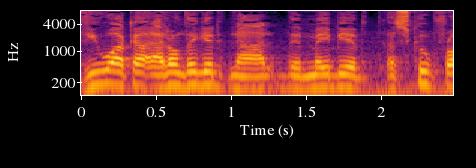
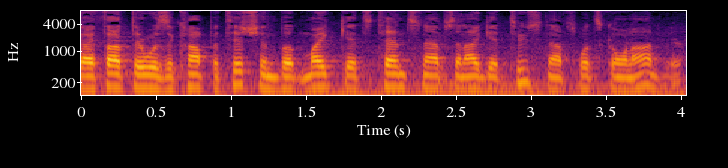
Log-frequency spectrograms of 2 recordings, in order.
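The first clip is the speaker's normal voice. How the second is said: normal talking voice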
